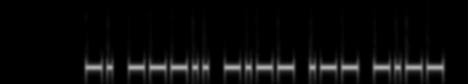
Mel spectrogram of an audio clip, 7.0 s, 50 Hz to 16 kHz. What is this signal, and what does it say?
Morse code, heard as a keyed tone, about 15 wpm, 700 Hz. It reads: N8YWY
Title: USA Call Signs - 5 Characters - Repeated 3x - 15wpm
